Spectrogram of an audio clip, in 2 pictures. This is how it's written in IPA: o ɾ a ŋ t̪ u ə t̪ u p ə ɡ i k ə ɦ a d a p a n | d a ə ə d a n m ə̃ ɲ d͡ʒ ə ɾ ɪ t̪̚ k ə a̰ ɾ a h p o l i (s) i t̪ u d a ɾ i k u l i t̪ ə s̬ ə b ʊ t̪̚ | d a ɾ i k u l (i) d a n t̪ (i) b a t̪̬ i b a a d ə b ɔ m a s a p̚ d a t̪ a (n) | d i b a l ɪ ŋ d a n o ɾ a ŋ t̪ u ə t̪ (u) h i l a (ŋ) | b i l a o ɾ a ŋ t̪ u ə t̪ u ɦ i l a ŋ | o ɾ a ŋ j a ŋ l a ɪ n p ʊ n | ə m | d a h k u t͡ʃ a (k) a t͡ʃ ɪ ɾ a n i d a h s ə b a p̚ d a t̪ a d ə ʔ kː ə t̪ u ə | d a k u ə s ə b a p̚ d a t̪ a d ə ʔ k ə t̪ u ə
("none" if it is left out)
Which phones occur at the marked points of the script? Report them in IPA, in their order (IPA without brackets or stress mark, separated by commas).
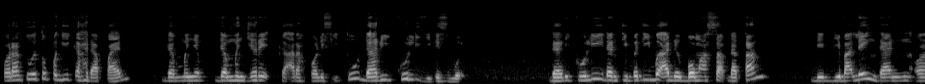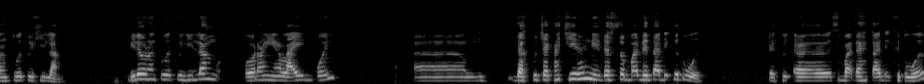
s, i, i, ŋ, u, ŋ, k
